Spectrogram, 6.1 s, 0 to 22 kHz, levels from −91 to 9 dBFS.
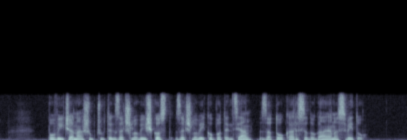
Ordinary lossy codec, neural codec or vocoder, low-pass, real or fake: none; none; 7.2 kHz; real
